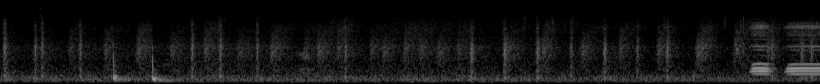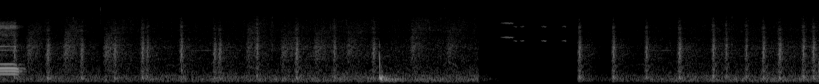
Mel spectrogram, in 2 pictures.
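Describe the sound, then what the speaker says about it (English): A passenger train running in a farming video game, a steady rhythmic clatter of wheels on rails that carries on throughout, with a brief chime in the middle and a short dropout near the end. "It's just a passenger train."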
